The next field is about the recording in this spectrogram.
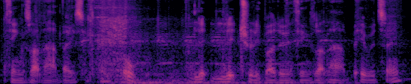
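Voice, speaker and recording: A soft-spoken man giving ASMR gaming commentary, drifting into whispers. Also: extremely low pitch, fast, very noisy. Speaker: gaming channel host. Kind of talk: ASMR video game playthrough commentary.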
